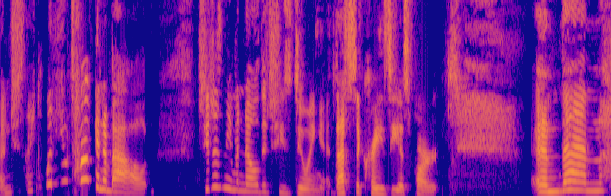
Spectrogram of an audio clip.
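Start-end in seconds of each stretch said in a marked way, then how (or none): 0.4-1.5 quick, high-pitched imitation of a baffled mom; mock oblivious protest. Mom answering her daughter's scolding, mock oblivious protest. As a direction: play mom with no idea what she did. Mom's oblivious retort, acted.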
